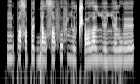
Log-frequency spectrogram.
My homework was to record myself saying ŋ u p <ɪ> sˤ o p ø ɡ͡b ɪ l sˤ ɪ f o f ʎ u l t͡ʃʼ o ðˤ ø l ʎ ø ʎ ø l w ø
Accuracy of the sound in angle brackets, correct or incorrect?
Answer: incorrect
